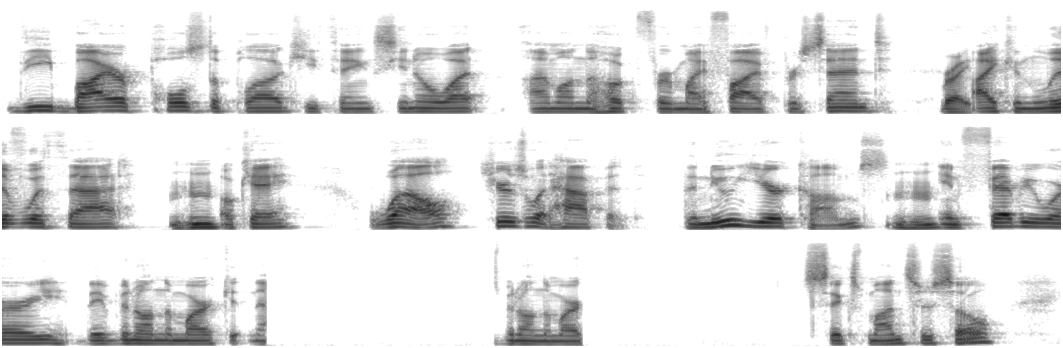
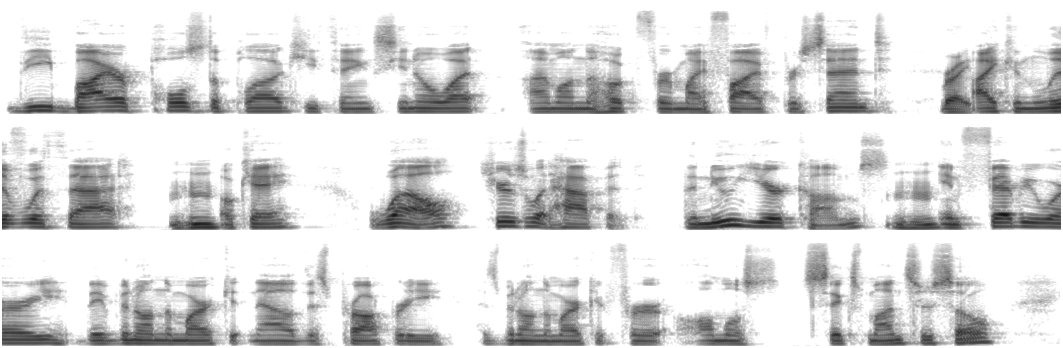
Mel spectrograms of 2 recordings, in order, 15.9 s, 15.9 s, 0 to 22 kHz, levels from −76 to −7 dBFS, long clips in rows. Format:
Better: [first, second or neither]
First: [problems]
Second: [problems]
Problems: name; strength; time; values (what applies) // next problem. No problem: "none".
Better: second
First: audio cutting out; at 12 s for 1 s and at 13 s for 1 s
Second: none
